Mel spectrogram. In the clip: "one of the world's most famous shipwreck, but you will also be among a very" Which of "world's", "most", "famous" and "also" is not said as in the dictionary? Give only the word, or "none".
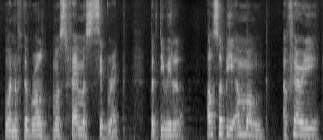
world's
